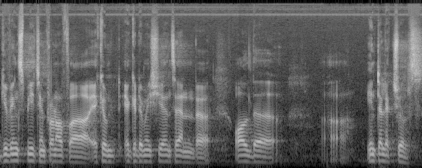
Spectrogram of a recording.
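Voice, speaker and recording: With a Northeast Indian accent, a man speaks at a fairly slow pace and fairly low pitch in a monotone, flat intonation, leaving long, frequent pauses. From Tripura, Northeast India. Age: 30s. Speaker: politician. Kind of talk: public speech. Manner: halting.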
